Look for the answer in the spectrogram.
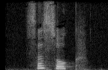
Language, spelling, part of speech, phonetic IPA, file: Russian, сосок, noun, [sɐˈsok], Ru-сосок.ogg
- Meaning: nipple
